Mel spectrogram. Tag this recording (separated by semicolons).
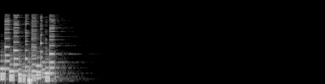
effect; electric; freaky; fx; gameover; gun; pickup; retrogame; sci-fi; sfx; shoot; sound; sounddesign; soundeffect; weapon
